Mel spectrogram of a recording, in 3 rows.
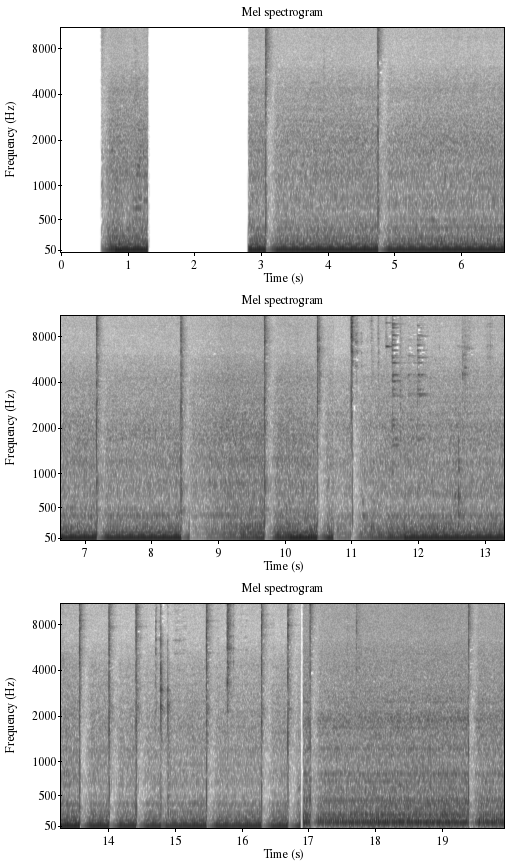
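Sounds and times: loud steady low hum: 0:00.6 - 0:01.3, 0:02.8 - 0:19.9
sharp metal knocks: 0:10.5 - 0:12.9.

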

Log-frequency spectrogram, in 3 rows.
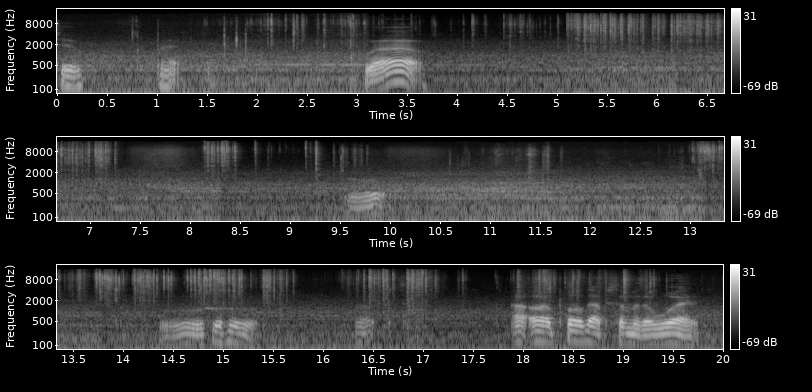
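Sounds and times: clicks and rustling: 0:01.6 - 0:07.3, 0:13.0 - 0:19.6.

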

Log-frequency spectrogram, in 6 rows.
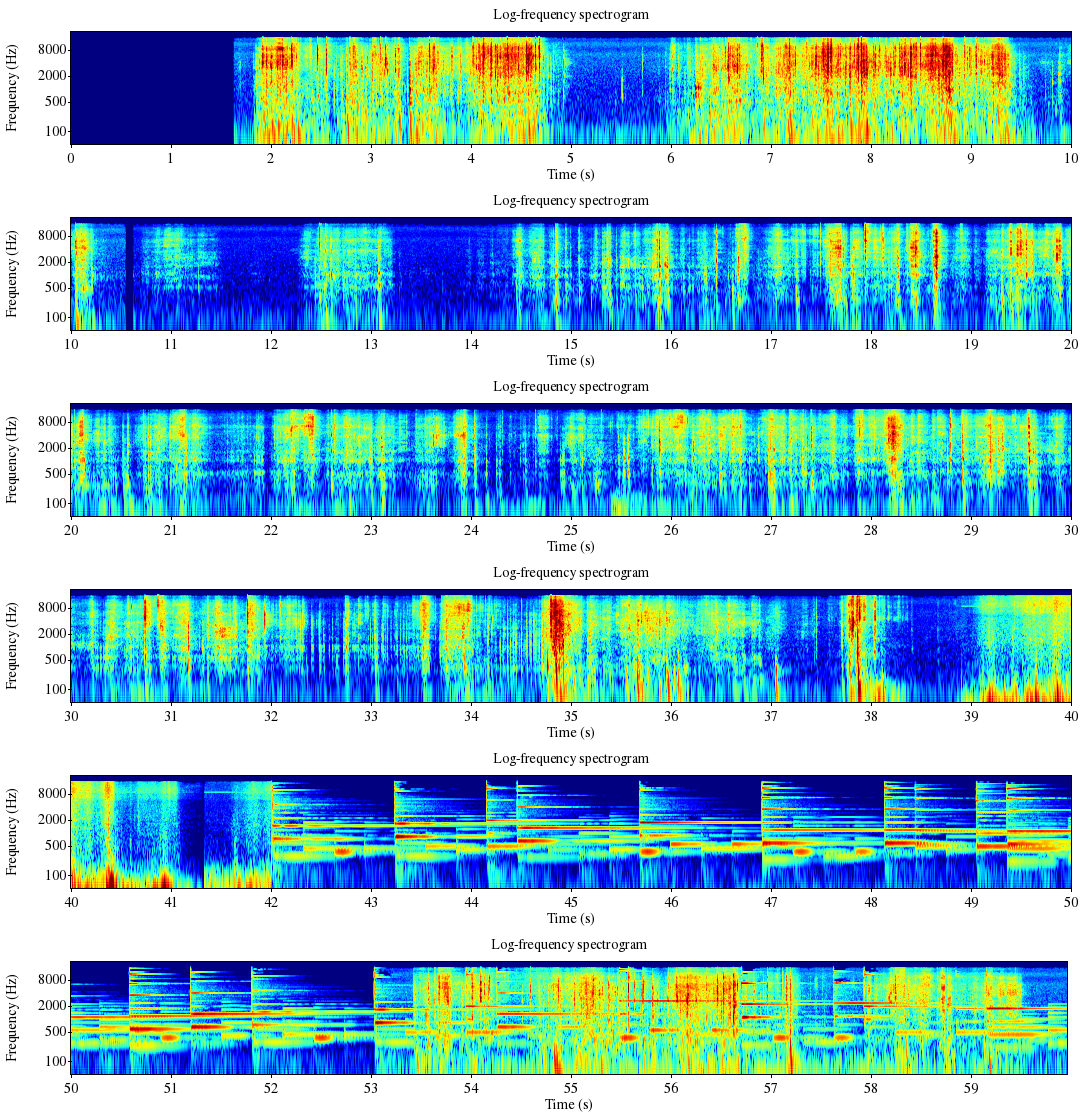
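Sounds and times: wrapping paper tearing and crumpling: 0:01.7 - 0:05.0, 0:06.0 - 0:10.2, 0:14.6 - 0:37.1, 0:53.4 - 0:59.8.

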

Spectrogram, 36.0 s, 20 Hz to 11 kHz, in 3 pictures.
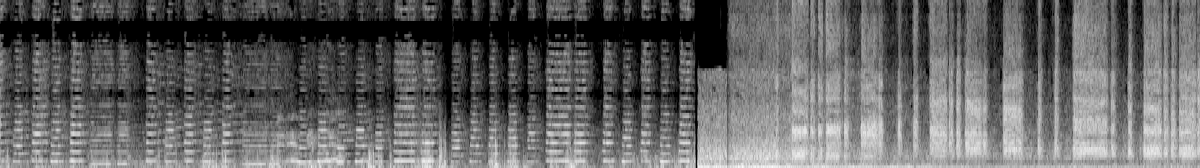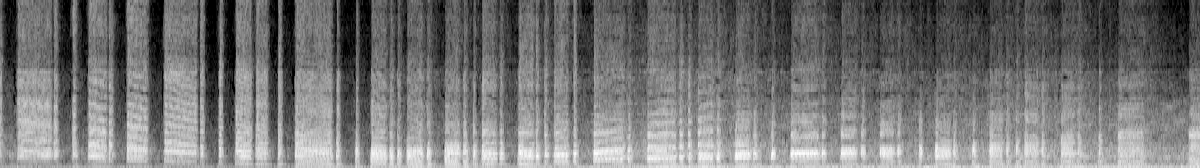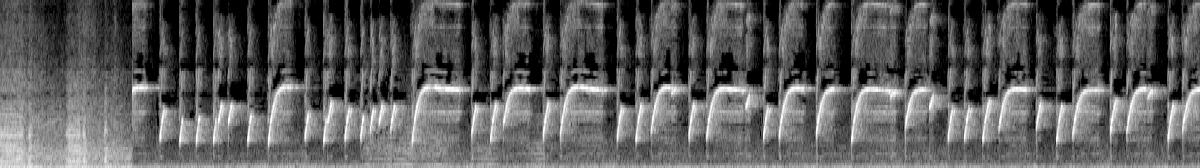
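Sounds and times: musical air horn playing a tune: 0:00.0 - 0:07.0, 0:07.8 - 0:25.4, 0:27.6 - 0:29.9
electronic bird-call horn chirping: 0:07.9 - 0:36.0.

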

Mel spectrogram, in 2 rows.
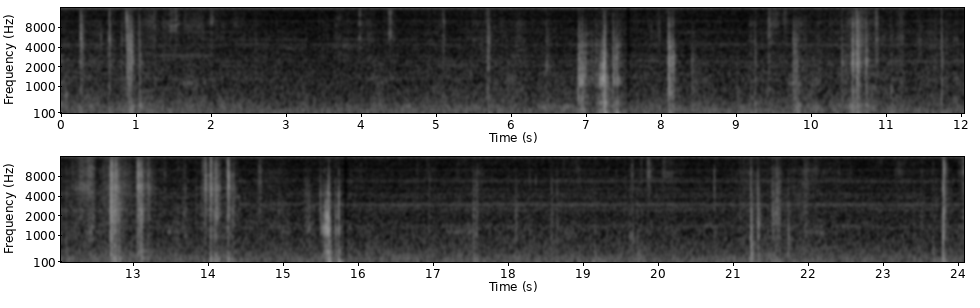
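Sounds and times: plastic pieces clicking and clattering: 0:00.6 - 0:01.1, 0:12.6 - 0:14.4.

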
